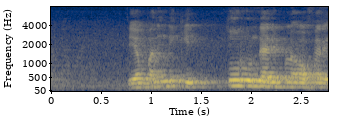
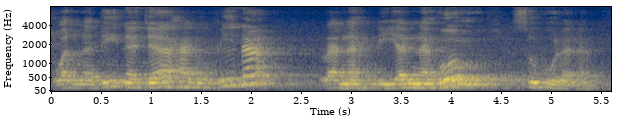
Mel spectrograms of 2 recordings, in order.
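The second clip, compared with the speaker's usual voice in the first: slow recitation; 5 dB louder, slower than usual. Acted. Quran verse recited.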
